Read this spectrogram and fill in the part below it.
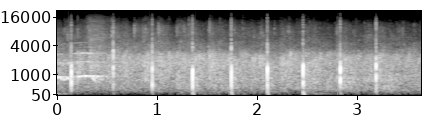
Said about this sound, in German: Meine Güte, auch mal einen Applaus für alle Mitarbeitenden und Jugendlichen, die da dabei waren. Das war großartig.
